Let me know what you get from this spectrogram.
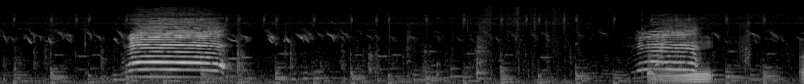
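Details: Orphaned goat kids whose mother died, being bottle-fed milk on a farm; two loud, harmonic, wavering bleats about five seconds apart, with faint chirping and a person talking in the background.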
